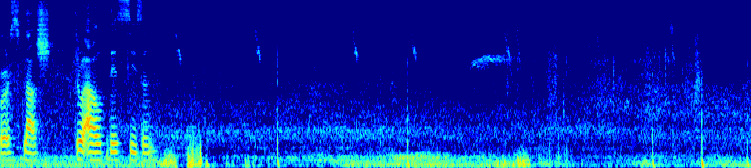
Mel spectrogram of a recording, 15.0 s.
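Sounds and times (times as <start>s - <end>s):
low background rumble: 0.0s - 13.2s
birds chirping: 2.9s - 3.9s.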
